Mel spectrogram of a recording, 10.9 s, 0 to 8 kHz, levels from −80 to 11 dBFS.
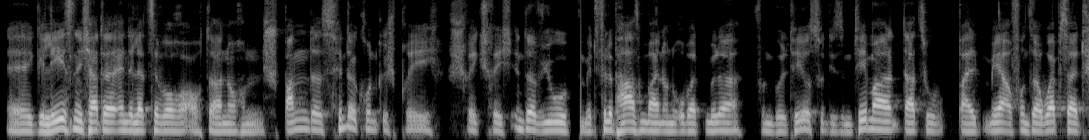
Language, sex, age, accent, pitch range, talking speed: German, male, 40-59, German, 125-150 Hz, 170 wpm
